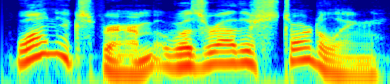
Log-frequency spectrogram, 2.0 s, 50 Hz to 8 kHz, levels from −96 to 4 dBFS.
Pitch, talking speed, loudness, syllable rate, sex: 160 Hz, 155 wpm, -16 LUFS, 6.2 syllables/s, male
